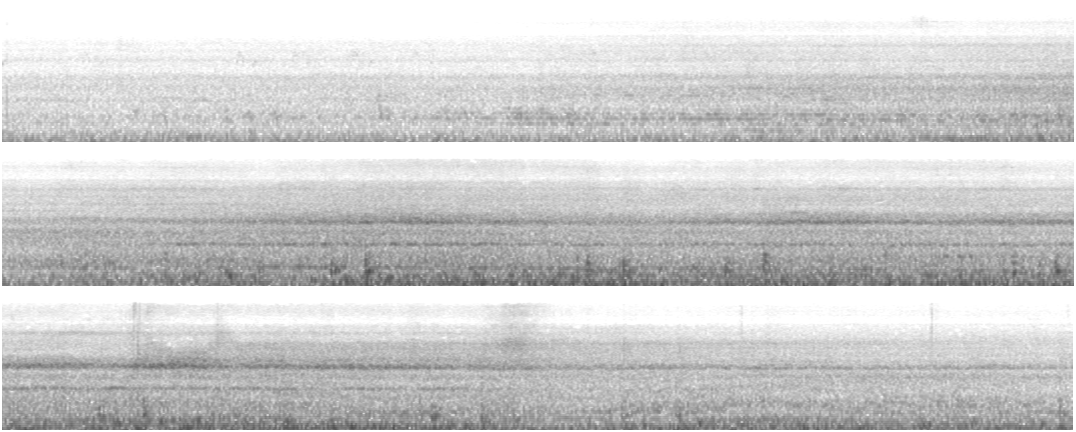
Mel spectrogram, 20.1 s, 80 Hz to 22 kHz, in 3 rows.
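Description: Electric multiple-unit passenger train, a Class 720 Aventra, approaching and passing over a level crossing. The rumble builds from a few seconds in and is loudest through the middle, with wheels clicking over the crossing rails and a steady high whine above it.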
